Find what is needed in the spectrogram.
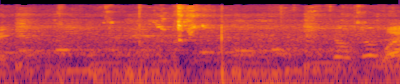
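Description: Basketball being dribbled on a hardwood court over steady arena crowd noise, with a brief high squeak about a second in.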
